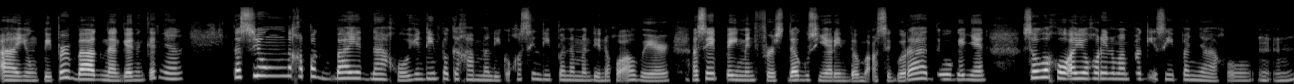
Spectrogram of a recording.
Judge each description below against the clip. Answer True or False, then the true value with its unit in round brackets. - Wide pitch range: True (5.9 semitones)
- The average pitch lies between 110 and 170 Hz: False (220 Hz)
